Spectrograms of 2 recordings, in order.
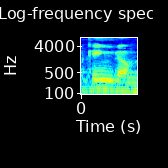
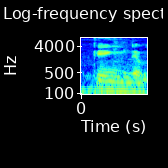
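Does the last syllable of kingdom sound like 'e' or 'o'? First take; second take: o; e. First: The last syllable has a full o vowel. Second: The last syllable has a weak e vowel. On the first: The speaker calls it wrong. "bukan kingdom" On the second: The speaker calls it right. "tapi kingdom"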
